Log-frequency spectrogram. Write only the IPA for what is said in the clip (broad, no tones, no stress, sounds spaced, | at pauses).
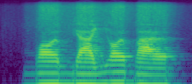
b ɔ ə̯ bʲ a ʎ ɔ ə̯ b a ə̯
